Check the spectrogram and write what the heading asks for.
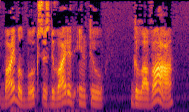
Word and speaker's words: Глава: How do you say a chapter? Глава. Глава. Say ва. Лава. Глава. It starts with a г or g sound. Say it again.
